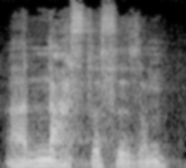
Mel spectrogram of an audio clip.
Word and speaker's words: Gnosticism: The last thing John would want us to know is that he's writing against an early heresy called Gnosticism, and that's one of those weird English words with a G in front of it, a silent G, Gnosticism.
